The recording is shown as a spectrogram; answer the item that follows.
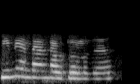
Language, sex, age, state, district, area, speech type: Malayalam, female, 18-30, Kerala, Ernakulam, rural, conversation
